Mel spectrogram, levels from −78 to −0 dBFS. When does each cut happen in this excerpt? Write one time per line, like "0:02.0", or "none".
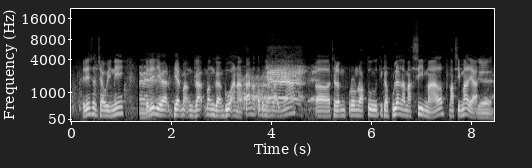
0:01.3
